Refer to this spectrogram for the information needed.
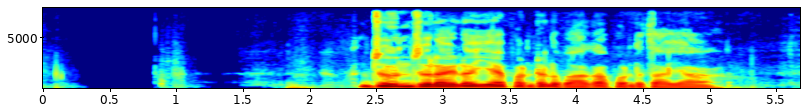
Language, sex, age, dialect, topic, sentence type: Telugu, male, 36-40, Southern, agriculture, question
